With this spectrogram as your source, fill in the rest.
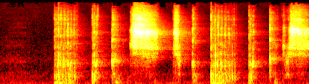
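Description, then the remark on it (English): A voice imitates flatulence with a rapid string of sputtering, breathy raspberry bursts, about ten uneven puffs, loud, with no talking. “Imitate flatulence.”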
